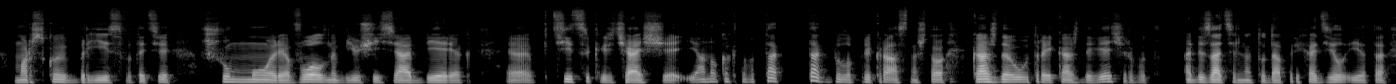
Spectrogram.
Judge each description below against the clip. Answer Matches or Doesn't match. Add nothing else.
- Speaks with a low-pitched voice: Matches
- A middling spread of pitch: Doesn't match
